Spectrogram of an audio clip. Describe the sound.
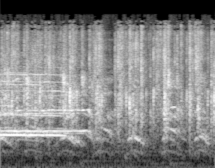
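A live audience at a public music session in Rennes cheers and applauds a singer. The clapping is dense and continuous, and a sustained high tone sounds over it early on before fading after about a second.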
